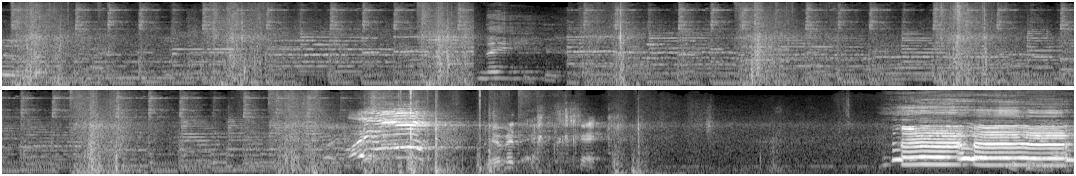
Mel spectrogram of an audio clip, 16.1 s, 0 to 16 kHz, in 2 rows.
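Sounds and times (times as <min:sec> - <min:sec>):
background music with steady beat: 0:00.0 - 0:03.6, 0:04.2 - 0:11.4.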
